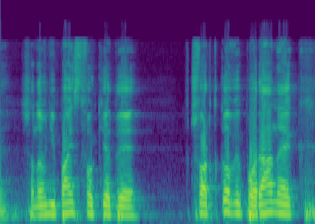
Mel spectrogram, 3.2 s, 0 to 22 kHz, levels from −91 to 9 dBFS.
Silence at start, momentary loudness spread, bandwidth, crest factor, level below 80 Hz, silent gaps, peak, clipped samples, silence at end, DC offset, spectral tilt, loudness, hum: 0 s; 7 LU; 12 kHz; 12 dB; -38 dBFS; none; 0 dBFS; 0.4%; 0 s; under 0.1%; -6.5 dB/octave; -12 LUFS; none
